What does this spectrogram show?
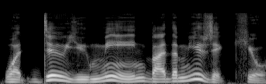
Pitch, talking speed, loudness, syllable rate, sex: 140 Hz, 180 wpm, -18 LUFS, 3.5 syllables/s, male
